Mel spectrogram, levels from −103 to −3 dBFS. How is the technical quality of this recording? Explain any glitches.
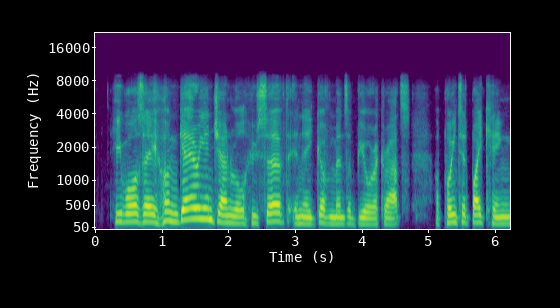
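The technical quality of the recording holds up, with no glitches to explain.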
